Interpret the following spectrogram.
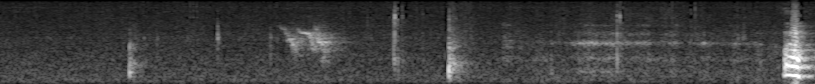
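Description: Hedgehog sniffing and nosing at a wristwatch: short, irregular sniffs and light clicks, with one longer sniffing burst about one and a half seconds in. A person's voice breaks in at the very end.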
